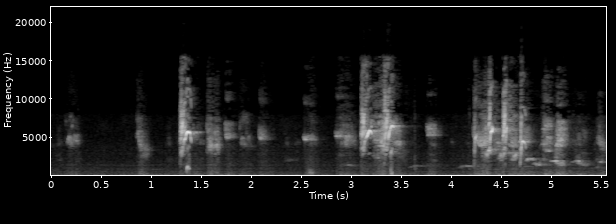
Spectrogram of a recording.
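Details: Singing female sunbird (kolibri ninja) used as a lure to stir other birds; scattered high chips build into denser twittering bursts, with a few lower whistled notes near the end.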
